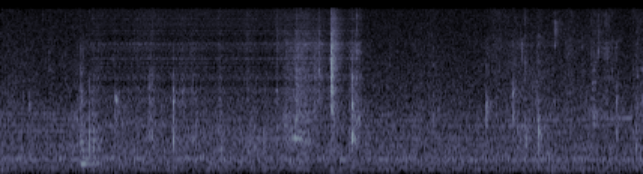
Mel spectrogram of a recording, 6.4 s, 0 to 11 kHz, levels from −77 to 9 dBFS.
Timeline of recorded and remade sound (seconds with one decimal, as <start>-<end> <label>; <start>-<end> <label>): 0.0-0.9 recorded; 0.9-3.6 remade; 3.6-6.4 recorded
